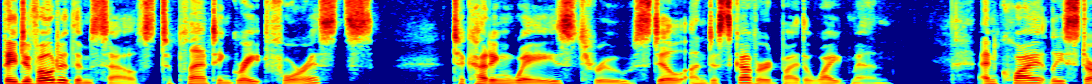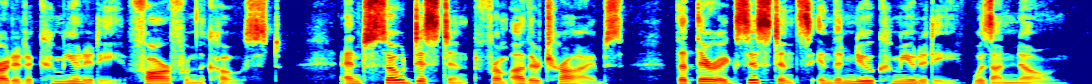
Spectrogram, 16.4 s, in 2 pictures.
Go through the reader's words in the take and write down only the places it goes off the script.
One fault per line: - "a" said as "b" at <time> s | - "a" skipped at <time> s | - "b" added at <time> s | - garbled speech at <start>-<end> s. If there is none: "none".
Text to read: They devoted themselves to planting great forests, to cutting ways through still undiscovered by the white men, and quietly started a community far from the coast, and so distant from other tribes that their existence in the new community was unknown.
none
